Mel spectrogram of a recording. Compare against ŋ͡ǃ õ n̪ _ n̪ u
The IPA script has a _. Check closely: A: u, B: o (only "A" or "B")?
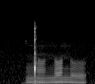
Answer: B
